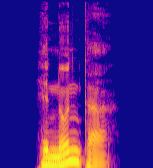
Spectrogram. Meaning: a prefix; down-(?) (away from the speaker)
- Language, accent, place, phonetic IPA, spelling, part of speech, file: German, Germany, Berlin, [hɪˈnʊntɐ], hinunter-, prefix, De-hinunter-.ogg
